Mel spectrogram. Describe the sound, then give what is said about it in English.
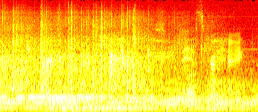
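An audience claps steadily to welcome a woman coming up to share, a dense wash of applause lasting a couple of seconds, with a sustained musical tone and some crowd voices underneath. “Give her a big clap as she comes on up to share.”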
